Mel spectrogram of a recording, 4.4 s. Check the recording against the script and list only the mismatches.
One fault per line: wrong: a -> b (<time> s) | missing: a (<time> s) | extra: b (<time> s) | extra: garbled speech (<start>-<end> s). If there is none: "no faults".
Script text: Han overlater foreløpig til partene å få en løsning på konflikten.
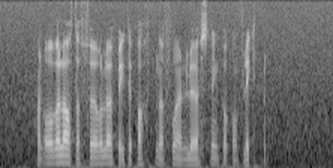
no faults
